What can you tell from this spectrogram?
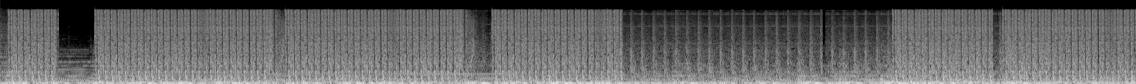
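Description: Rapid automatic gunfire sound effects, long bursts of machine-gun fire, dubbed over toy-blaster shooting; a tight, fast run of shots from about six to nine seconds in.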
